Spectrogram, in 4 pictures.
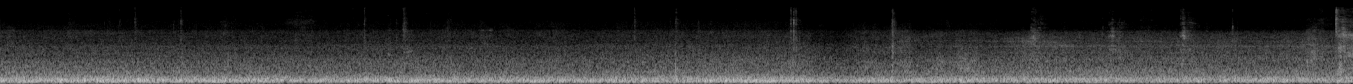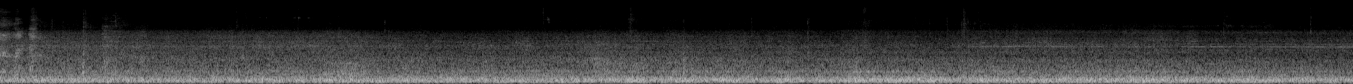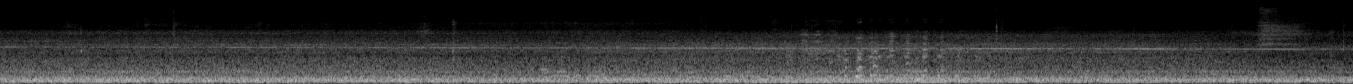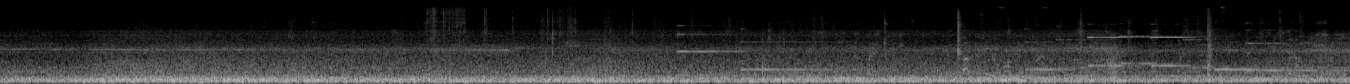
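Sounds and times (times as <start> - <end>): train cabin running rumble: 46.0 - 54.0.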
